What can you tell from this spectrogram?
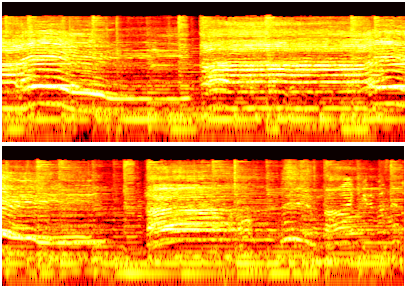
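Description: A man sings three long held "oh" notes, each sliding down in pitch at its end, over a strummed acoustic guitar.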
